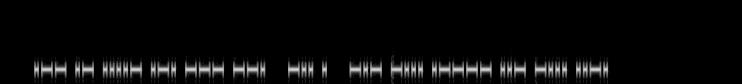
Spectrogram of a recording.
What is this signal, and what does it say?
Morse code, heard as a keyed tone, about 34 wpm, 700 Hz. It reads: WA4ROG DE KB1UBF
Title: USA Callsign DE Callsign - 6 Characters - 35wpm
